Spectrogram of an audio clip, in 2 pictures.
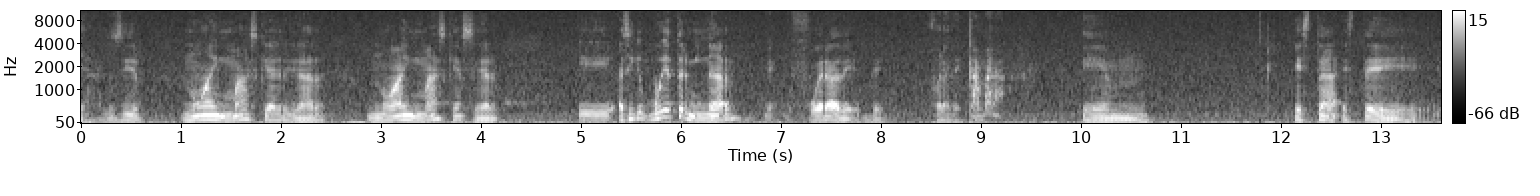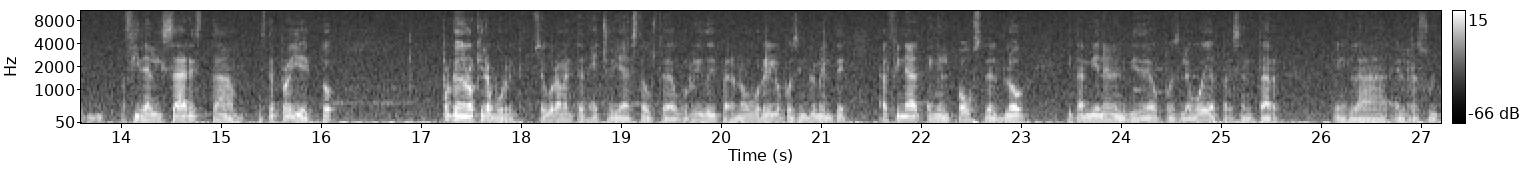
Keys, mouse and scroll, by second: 1.0-1.4 scroll down 2, 2.0 scroll down 2.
